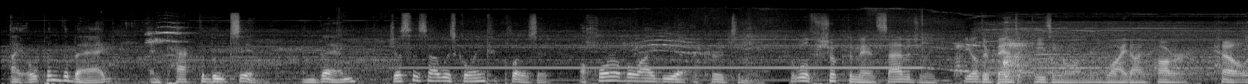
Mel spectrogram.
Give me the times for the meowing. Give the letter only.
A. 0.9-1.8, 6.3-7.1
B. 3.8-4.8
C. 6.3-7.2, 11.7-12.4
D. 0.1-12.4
A.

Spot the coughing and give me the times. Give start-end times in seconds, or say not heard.
9.5-10.5.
